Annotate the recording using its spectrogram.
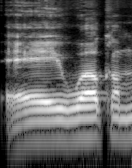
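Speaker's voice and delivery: normal talking voice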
